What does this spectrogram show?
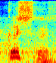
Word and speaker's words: कृष्ण: कृष्ण की जगह लोग किशन बोलते हैं। पंजाब क्षेत्र में प्राय किशन किशन महाराज राजस्थान में भी देखो कृष्णगढ़ और कृष्णगढ़ कौन कहता है?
